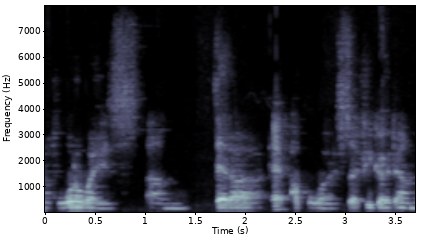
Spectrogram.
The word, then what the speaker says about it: Papawai: our non-Māori speaking friends to not shorten it to Papawai, but to really accentuate and pronounce the A, so Papawai.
